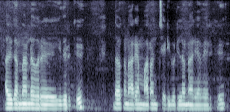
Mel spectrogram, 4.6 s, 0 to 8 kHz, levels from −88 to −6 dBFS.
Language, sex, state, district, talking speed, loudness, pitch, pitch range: Tamil, male, Tamil Nadu, Nilgiris, 155 wpm, -18 LUFS, 105 Hz, 105-115 Hz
